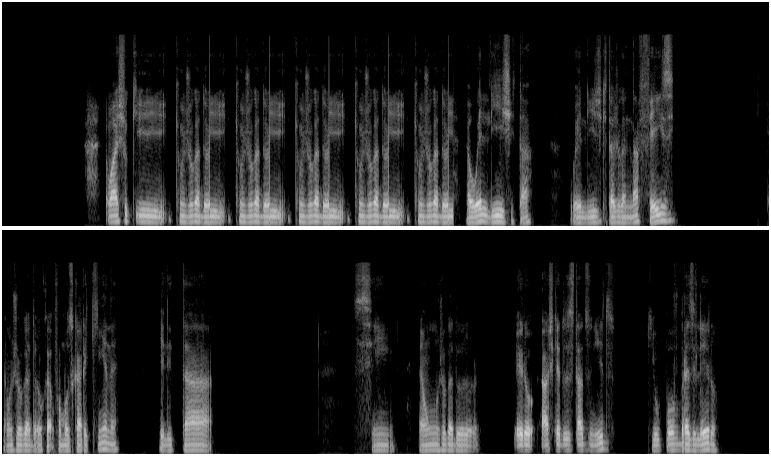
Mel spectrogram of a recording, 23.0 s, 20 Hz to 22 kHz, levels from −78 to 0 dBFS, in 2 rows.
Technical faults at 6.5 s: broken-record loop

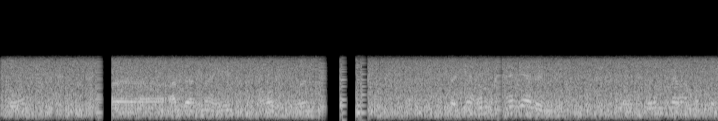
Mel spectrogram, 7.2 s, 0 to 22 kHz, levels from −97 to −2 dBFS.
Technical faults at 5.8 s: none

